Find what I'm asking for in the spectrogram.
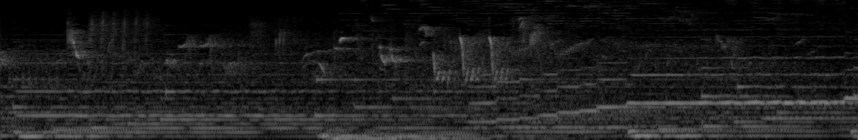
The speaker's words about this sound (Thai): ช่วงเวลานี้นกกานานาชนิดก็จะมาเยือนผืนนาเหมือนแม่บ้านจับจ่ายตลาด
